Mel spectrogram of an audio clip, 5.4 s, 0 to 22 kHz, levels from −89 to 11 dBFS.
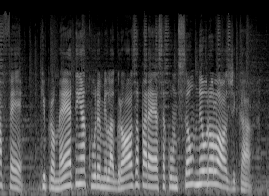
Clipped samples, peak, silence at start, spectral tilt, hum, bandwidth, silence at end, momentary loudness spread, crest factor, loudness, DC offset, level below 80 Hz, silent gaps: under 0.1%; -2 dBFS; 0 s; -6.5 dB/octave; none; 15.5 kHz; 0 s; 11 LU; 16 dB; -17 LUFS; under 0.1%; -50 dBFS; none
